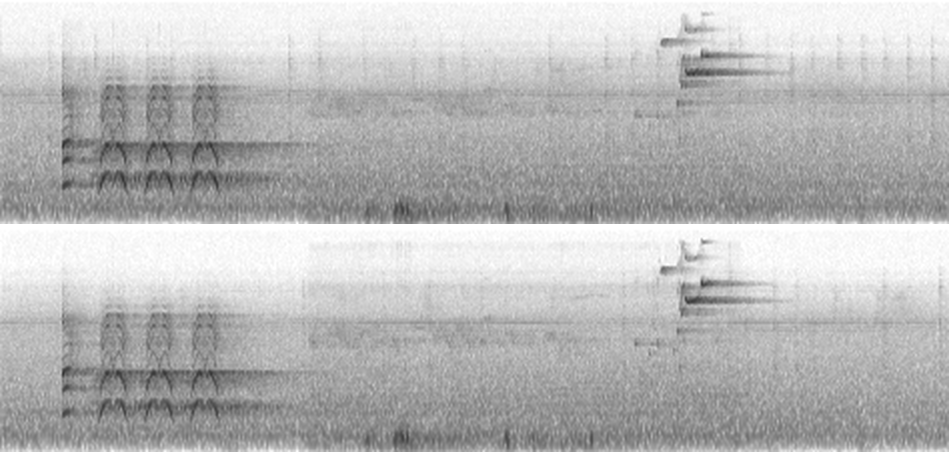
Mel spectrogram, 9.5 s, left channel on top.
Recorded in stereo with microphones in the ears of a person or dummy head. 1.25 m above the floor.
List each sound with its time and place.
0.6 s a scream: centre (ahead or behind), 1.3 m
3.1 s a bird: 30° right (ahead or behind), 1.6 m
